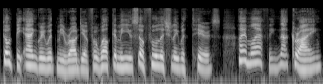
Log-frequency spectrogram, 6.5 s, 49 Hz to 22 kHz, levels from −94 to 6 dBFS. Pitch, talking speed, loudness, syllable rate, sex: 175 Hz, 165 wpm, -18 LUFS, 4.2 syllables/s, male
